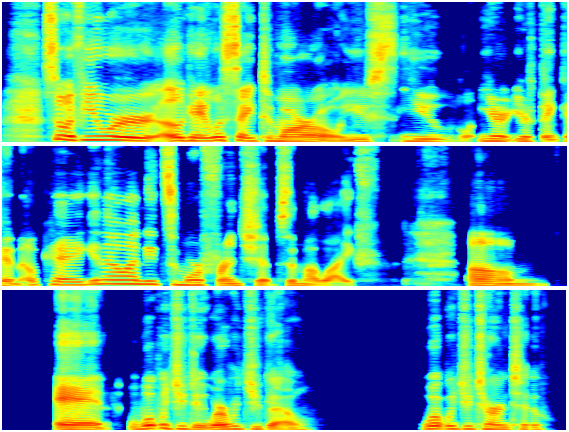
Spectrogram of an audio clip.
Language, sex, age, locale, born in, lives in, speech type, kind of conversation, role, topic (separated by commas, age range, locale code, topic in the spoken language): English, female, 55-59, en-US, United States, United States, conversation, podcast, host, Why can forming new friendships feel difficult for many people today?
